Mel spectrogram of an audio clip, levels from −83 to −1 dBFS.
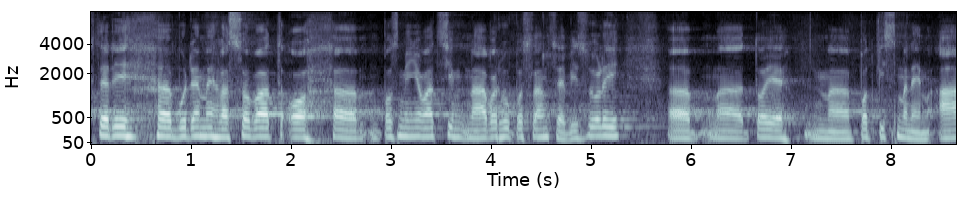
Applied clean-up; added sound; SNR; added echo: none; none; none; none.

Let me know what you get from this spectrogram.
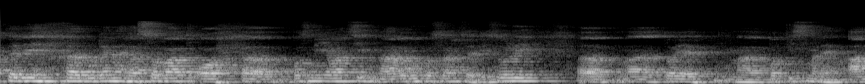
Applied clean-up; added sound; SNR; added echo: none; none; none; reverberation time 1.1 s.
